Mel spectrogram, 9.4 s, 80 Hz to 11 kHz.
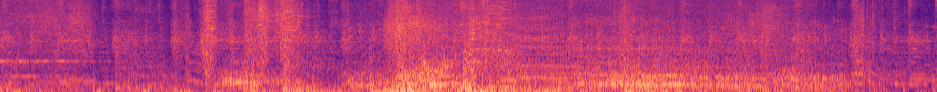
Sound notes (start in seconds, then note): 3.9 flames whoosh; 6.1 bellows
